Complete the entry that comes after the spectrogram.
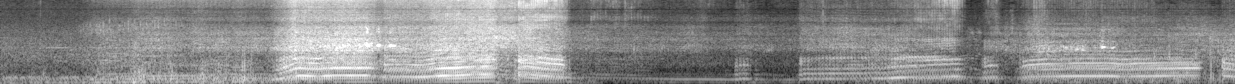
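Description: Rally car engine revving hard under acceleration, its pitch climbing and dipping once for a gear change, then cutting off suddenly. Further on, a quieter engine accelerates away, its pitch rising in steps through the gears.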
